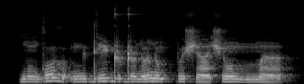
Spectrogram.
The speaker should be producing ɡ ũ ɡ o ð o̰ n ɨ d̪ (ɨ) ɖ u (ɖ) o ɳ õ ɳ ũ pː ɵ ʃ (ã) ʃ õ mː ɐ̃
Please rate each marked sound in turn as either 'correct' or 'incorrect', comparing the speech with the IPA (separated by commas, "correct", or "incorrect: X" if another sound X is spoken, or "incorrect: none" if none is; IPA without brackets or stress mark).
incorrect: i, correct, correct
